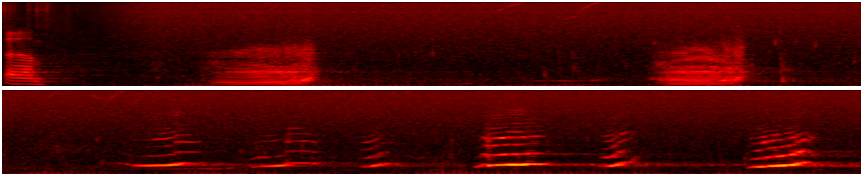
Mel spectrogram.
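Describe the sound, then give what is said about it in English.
Humpback whale song: deep, resonant moans and groans alternate with rising, wavering whoops and cries, each call swelling then fading, heard clearly with a soft underwater hiss behind. “Okay, so this is everybody's favorite whale singer.”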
